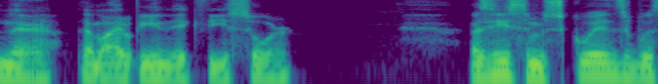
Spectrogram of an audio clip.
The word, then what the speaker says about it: Ichthyosaur: Ichthyosaur.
